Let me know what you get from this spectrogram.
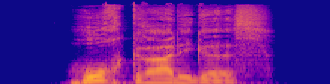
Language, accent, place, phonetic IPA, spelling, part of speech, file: German, Germany, Berlin, [ˈhoːxˌɡʁaːdɪɡəs], hochgradiges, adjective, De-hochgradiges.ogg
- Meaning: strong/mixed nominative/accusative neuter singular of hochgradig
